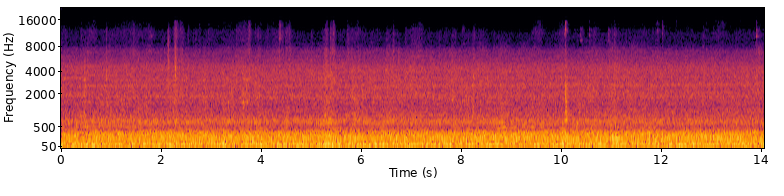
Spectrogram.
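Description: GO Transit commuter train giving a steady low rumble, with a few faint clicks.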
